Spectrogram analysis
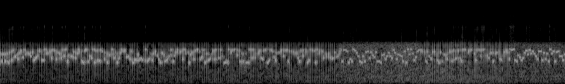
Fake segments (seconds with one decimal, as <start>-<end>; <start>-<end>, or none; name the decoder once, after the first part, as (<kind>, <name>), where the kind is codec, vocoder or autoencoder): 0.0-3.4 (vocoder, BigVGAN v2); 4.2-5.1

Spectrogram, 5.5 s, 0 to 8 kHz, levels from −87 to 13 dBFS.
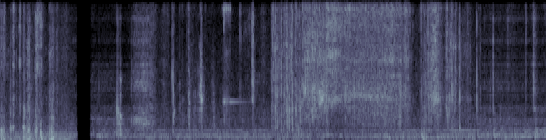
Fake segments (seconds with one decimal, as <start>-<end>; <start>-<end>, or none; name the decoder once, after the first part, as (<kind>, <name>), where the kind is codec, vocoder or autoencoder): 0.7-1.5 (codec, SNAC); 4.8-5.5

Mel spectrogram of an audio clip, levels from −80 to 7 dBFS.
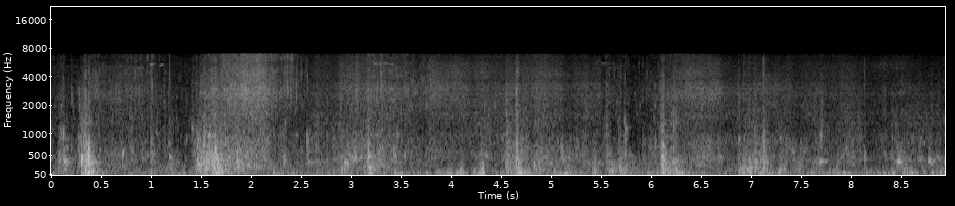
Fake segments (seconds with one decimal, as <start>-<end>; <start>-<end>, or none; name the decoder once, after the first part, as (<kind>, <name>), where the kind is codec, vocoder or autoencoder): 2.6-3.1 (autoencoder, DAC-VAE); 3.8-5.5; 6.3-8.9

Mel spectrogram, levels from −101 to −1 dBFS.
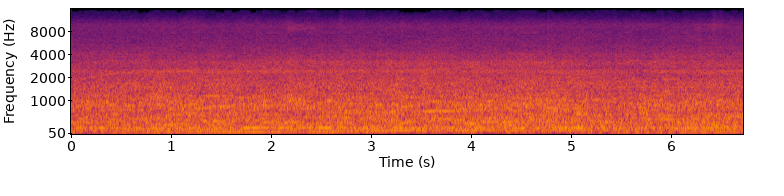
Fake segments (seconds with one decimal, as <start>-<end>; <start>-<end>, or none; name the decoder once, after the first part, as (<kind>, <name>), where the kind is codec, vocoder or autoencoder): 0.6-6.7 (codec, SNAC)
